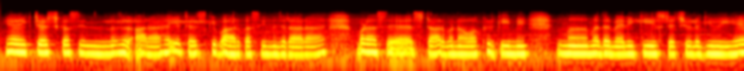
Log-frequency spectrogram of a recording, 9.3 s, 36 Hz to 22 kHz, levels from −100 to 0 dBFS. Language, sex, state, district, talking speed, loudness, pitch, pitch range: Hindi, female, Bihar, Araria, 205 wpm, -22 LUFS, 175 Hz, 170-190 Hz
